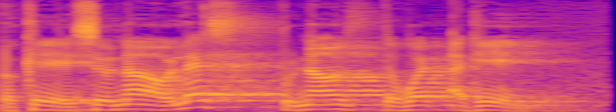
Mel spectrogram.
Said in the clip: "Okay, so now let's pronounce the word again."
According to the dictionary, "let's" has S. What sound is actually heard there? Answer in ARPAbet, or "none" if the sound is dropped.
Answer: S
